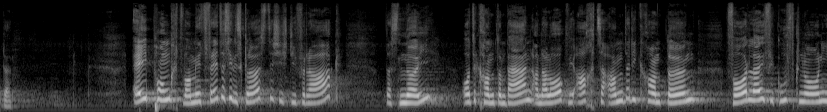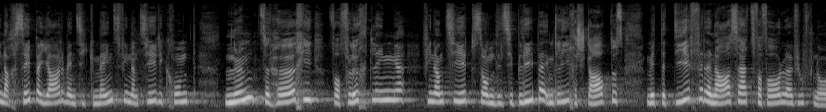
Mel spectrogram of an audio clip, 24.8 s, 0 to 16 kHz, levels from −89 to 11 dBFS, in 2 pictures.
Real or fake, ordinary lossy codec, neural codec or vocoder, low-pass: real; MP3, 96 kbps; none; 14.4 kHz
